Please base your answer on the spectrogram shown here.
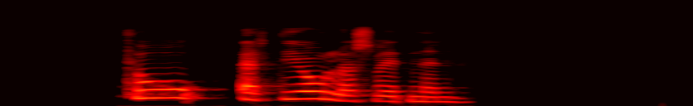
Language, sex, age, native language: Icelandic, female, 50-59, Icelandic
